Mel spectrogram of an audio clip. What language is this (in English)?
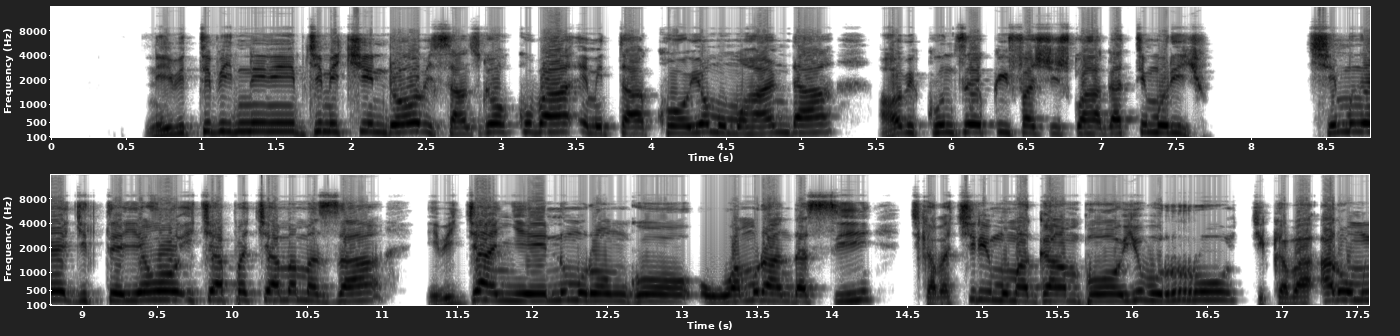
Kinyarwanda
